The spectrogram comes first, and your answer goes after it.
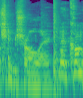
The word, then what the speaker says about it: comptroller: control of the Comptroller I was so mad when I heard it was just controller why does it have a P friggin break it's not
